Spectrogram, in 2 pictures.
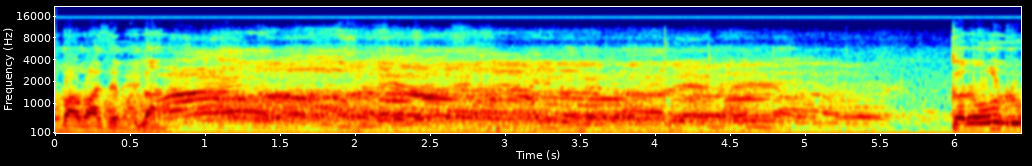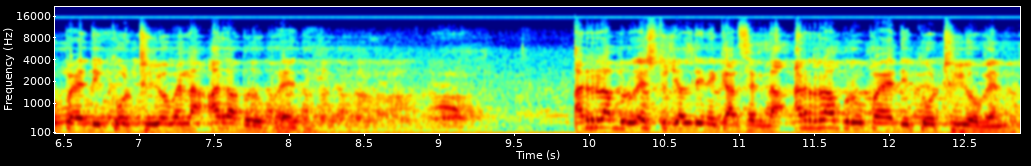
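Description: A man speaks forcefully into a microphone, his voice amplified and echoing.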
